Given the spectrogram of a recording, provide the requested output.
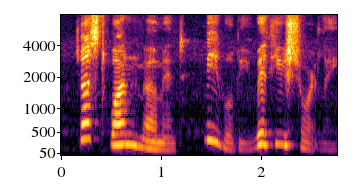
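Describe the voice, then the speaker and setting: This is a put-on character voice with a fairly high pitch. It moves at a moderate pace with very wide pitch swings. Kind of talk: polite, formal announcement.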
